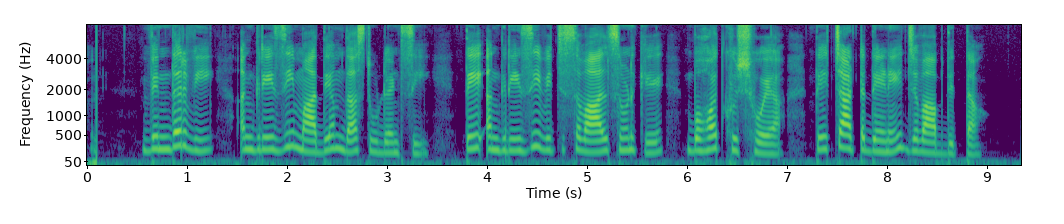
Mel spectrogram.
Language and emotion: Punjabi, neutral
